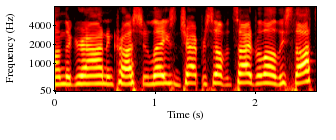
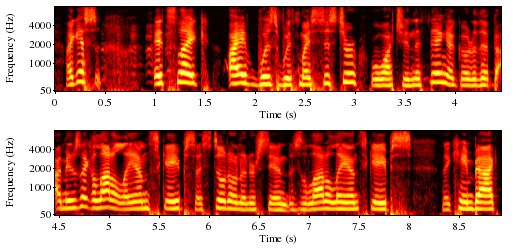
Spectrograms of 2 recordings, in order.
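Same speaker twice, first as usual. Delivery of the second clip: ordinary talk, nothing marked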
